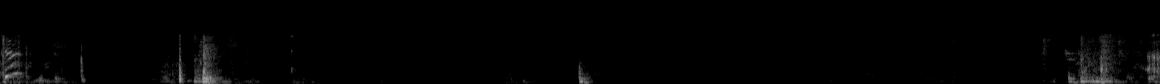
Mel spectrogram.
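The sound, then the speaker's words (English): A dog, Tara, jumps up and grabs the front door handle and the door opens: a few sharp clunks and rattles spaced apart, with brief murmured voices near the start and end. “And Tara jumps up and, like, grabs the handle and opens it.”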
